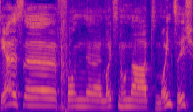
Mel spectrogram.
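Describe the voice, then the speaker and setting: A man with a high voice talks with lively intonation. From Berlin. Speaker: film podcast host. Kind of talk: casual chat.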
